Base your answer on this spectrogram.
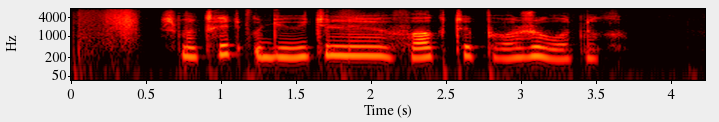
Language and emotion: Russian, neutral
